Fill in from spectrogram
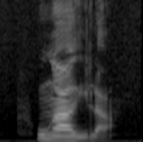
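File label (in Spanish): "un águila", Spanish; fonema g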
